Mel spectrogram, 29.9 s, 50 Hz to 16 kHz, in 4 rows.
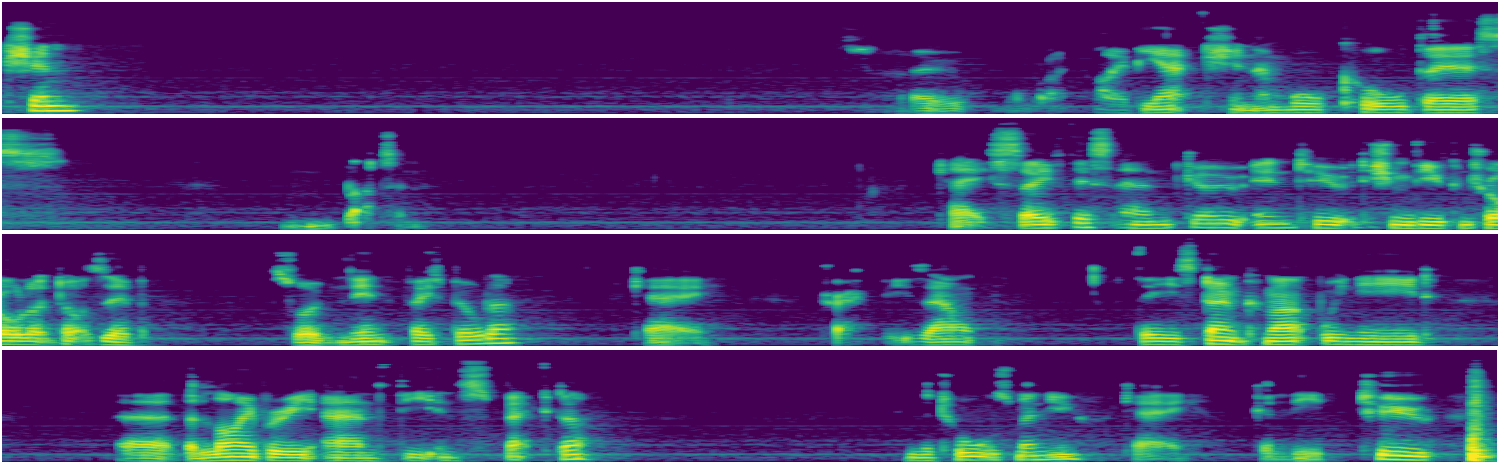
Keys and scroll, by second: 3.2-6.1 typing, 8.5-11.0 typing.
